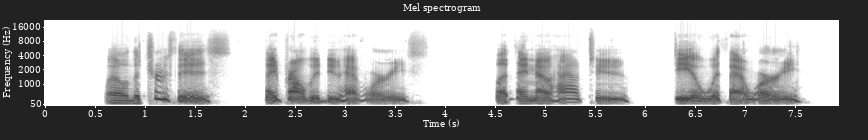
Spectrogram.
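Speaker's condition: Muscular dystrophy; muscle atrophy and weight loss

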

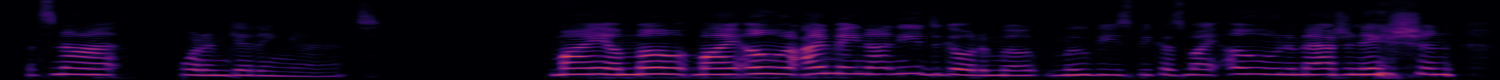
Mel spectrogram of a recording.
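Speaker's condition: No condition

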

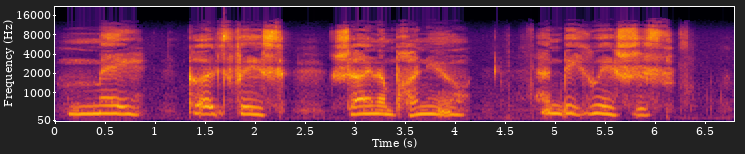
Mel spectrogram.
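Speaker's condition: Cerebral palsy; speech affected, reading very slow

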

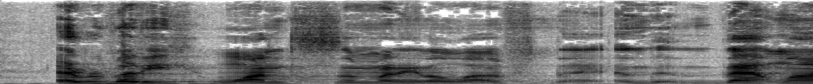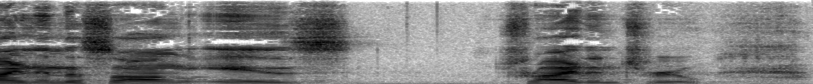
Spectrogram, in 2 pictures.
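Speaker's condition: Cerebral palsy; wheelchair user

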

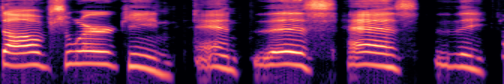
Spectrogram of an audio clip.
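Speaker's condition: Parkinson's disease; intelligibility varies between episodes

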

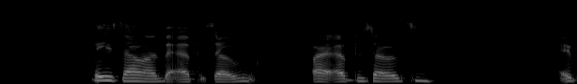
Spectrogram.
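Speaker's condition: Cerebral palsy

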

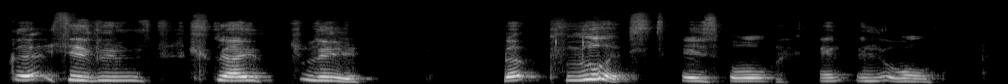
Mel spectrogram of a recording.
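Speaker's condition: Cerebral palsy; born not breathing

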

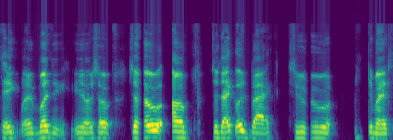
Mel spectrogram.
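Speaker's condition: Cerebral palsy; affects speech and motor skills

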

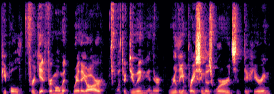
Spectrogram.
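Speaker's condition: Cleft lip and palate; speech classes in childhood

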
